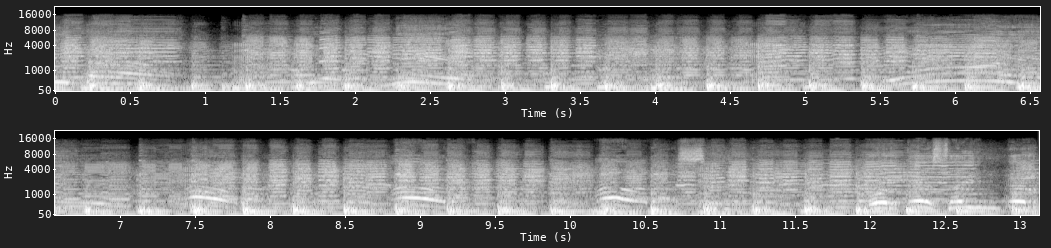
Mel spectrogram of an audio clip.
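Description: Peruvian orquesta típica playing a Santiago: clarinets and saxophones carry the melody over harp and a steady drum beat.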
